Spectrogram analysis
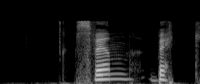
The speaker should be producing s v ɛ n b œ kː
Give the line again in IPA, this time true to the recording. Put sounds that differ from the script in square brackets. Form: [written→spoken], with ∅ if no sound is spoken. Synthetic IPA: s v ɛ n b [œ→ɛ] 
